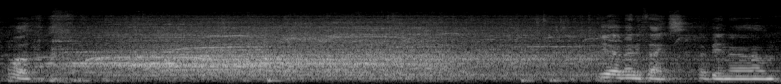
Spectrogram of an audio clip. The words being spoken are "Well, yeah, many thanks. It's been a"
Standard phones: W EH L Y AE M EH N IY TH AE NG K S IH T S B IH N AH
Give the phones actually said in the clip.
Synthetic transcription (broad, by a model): W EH L Y AE M EH N IY TH AE NG K S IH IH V B IH N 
